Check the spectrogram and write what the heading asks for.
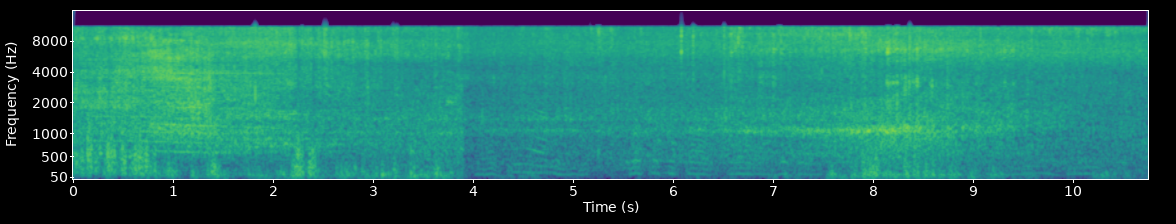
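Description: Small-gauge garden railway trains running: a locomotive and wagons roll past, their wheels rumbling and knocking on the rails. About four seconds in the sound cuts to a quieter, steadier rumble, which grows louder near the end as a rake of wagons passes close.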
